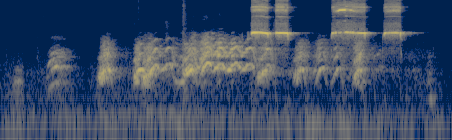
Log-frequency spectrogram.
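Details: A wild coyote couple, one larger than the other, near a backyard gives a burst of rising yips and barks that climb into shrill, screechy cries; a loud dog whistle is also heard.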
